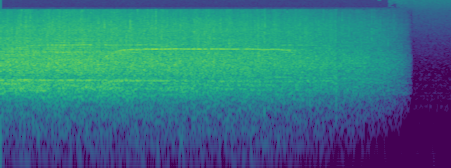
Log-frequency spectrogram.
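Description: A large crowd of women members of Congress cheers and applauds steadily, a dense wash of clapping with faint whoops that holds loud for several seconds, then fades quickly into silence.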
